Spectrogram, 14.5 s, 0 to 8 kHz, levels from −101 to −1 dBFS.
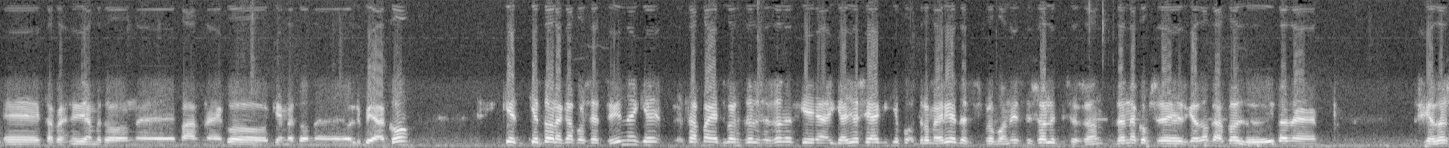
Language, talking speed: Greek, 160 wpm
